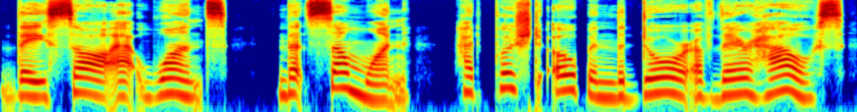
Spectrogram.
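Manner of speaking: usual speaking voice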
